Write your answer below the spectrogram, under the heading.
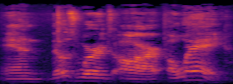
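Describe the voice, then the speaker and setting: A man gives an informal classroom-style lesson in a bright, mid-pitched voice. He is hesitant and halting, often stopping on fillers. The sound is roomy, with the mic some way off. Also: lively intonation. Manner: hesitant, halting, with frequent long filler pauses. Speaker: teacher presenting a reading lesson. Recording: roomy, distant mic with faint noise.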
